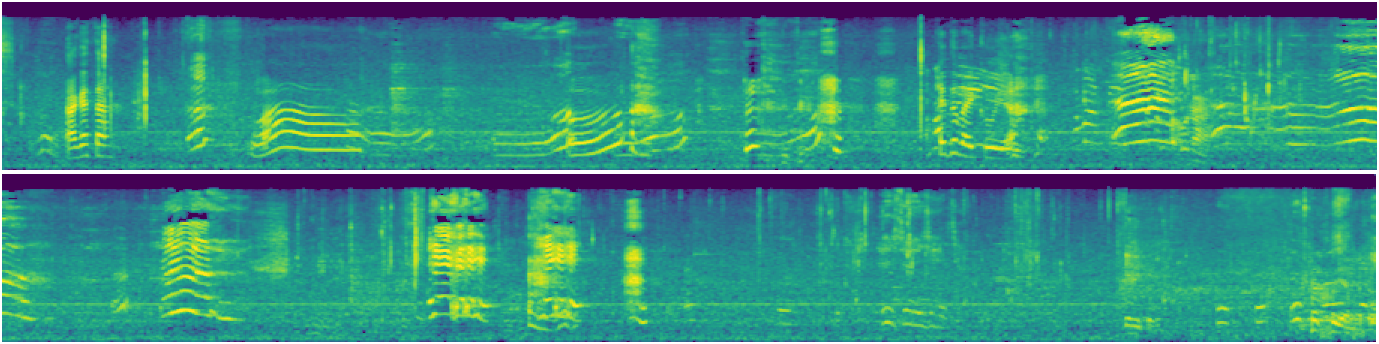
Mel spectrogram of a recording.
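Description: A young girl chatters and squeals close by.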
